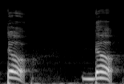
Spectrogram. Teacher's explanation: मेरी tip and blade of the tongue जो है वो मूव होती है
